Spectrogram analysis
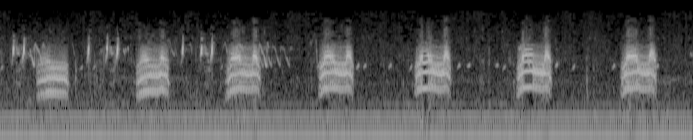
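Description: A quail gives nasal, harmonic calls about half a second long, repeated roughly once a second, over a steady low electrical hum and faint clicks.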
